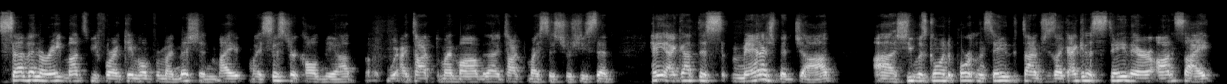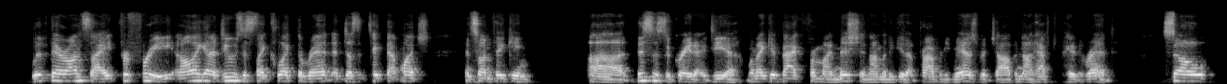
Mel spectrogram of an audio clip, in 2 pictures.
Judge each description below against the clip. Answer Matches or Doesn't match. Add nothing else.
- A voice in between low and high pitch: Matches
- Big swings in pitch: Matches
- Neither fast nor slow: Doesn't match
